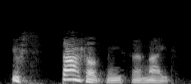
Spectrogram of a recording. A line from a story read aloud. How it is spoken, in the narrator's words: he said, laughing nervously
